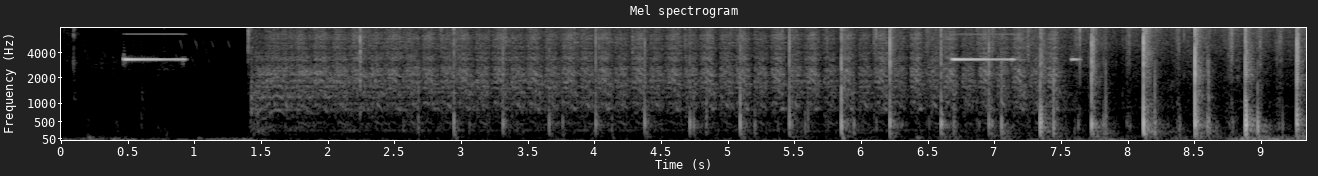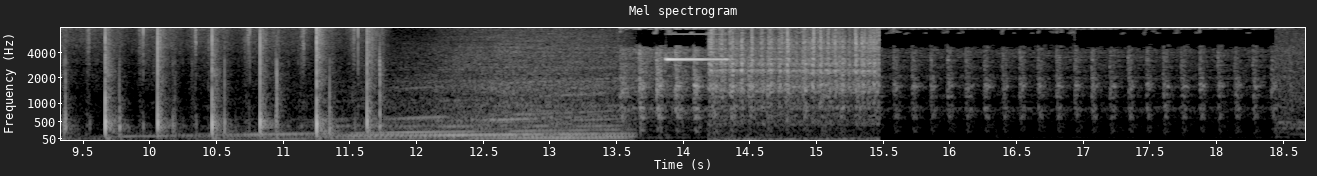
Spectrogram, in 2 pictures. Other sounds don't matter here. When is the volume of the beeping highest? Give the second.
14 s.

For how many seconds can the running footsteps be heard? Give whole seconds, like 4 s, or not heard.
9 s.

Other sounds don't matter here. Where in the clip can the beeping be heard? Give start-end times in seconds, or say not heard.
0.2-0.9, 6.4-7.7, 13.8-14.3.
